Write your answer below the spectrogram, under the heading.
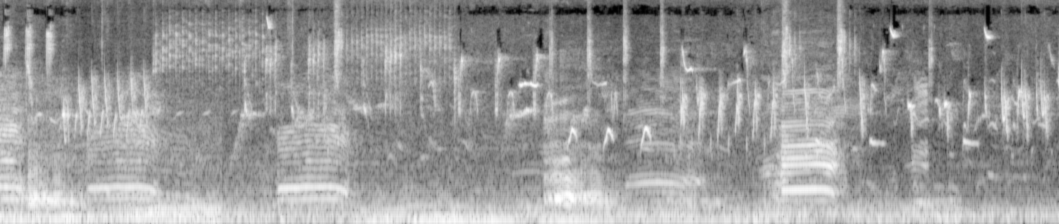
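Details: Tame village cattle in the morning, walking in a line along a village road toward their pen; several short harmonic moos recur through the clip over dense, constant bird chirping and twittering.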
